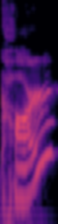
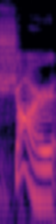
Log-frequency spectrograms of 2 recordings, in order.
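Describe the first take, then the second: First: It starts with a k sound, like car. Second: It starts with a sh sound, like shar. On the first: "making the H silent and and just saying car" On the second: "Char like Charlotte"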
